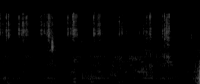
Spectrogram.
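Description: Faint, quick run of small metallic clicks and scrapes, several a second, as the threaded metal bottom section of an Innokin iClear 30S clearomizer is unscrewed by hand.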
